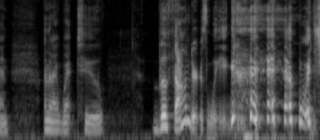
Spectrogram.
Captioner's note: laughing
